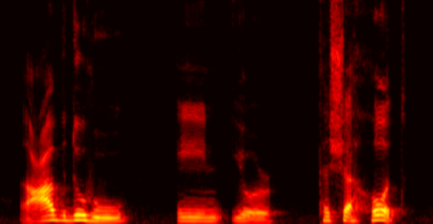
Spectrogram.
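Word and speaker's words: عبده: abduhu in your tashahhud, is pronounced abdahu, and you've been praying like a year, 2 years, 3 years like this, because you thought that the word pronounced it abdahu, but today you learned that it is abduhu.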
